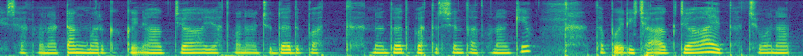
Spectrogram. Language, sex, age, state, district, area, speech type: Kashmiri, female, 18-30, Jammu and Kashmir, Baramulla, rural, spontaneous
